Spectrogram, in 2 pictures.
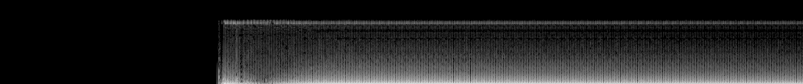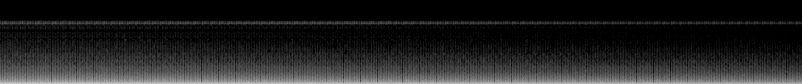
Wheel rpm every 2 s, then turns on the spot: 0, 0, 0, 0, 0, 0, 0, 0.
none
